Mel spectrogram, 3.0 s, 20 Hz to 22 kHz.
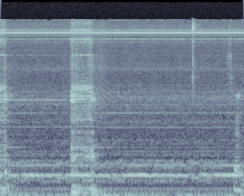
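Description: A CNC 6040 router spindle runs with a steady high whine under low mechanical hum while the X axis moves, with a couple of brief louder bursts.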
